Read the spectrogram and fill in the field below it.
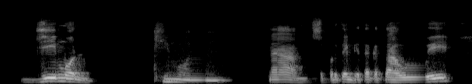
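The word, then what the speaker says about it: جيم: Adalah jim. Ya. Jim di dalam penyebutan mukhatta'ah ya seperti itu, jim. Namun secara penyebutan hija ya atau pengejaannya adalah jimun.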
